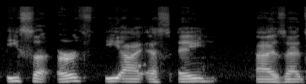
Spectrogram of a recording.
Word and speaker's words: EISA: You guys have you've created something called EISA Earth, EISA.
